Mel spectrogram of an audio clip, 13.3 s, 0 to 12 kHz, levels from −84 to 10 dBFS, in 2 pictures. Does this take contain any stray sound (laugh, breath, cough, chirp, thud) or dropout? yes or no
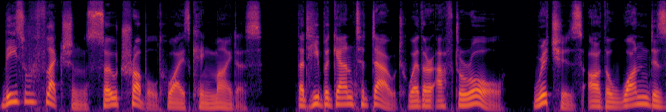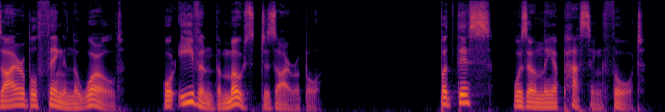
no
